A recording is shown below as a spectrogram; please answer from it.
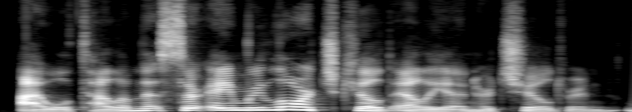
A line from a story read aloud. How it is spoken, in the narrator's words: Lord Tywin said calmly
